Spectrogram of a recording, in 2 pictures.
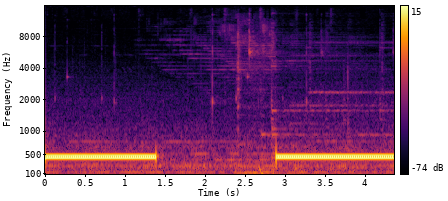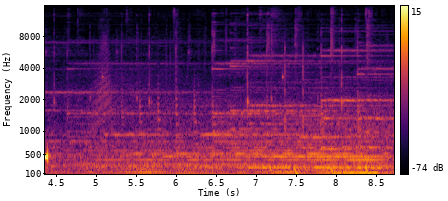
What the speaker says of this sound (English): I'm dialing. One moment.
